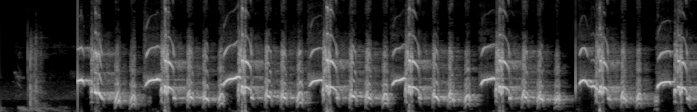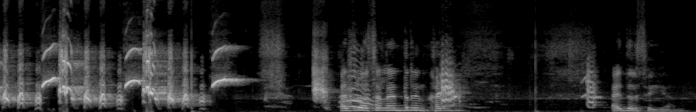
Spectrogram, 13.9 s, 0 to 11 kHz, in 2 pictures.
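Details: Deccani partridge calling, a loud series of rising, ringing notes repeated roughly every 0.7 seconds for about nine seconds, followed by softer chattering and a few scattered notes.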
